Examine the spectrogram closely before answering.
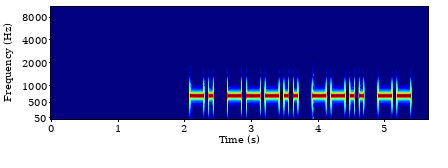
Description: Morse code, heard as a keyed tone, about 17 wpm, 700 Hz. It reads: N8ZM
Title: USA Call Signs - 4 Characters - Repeated 3x - 17wpm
